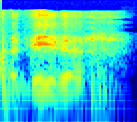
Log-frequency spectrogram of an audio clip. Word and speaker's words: Adidas: The Adidas brand was actually founded by Adolf Adi Dassler. And the correct pronunciation is actually Adidas. But here in the States, we Americanize it. It's changed to Adidas.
